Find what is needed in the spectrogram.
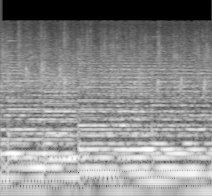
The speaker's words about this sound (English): Can we bless Jesus with a clap? Do it very well. Do it very well.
